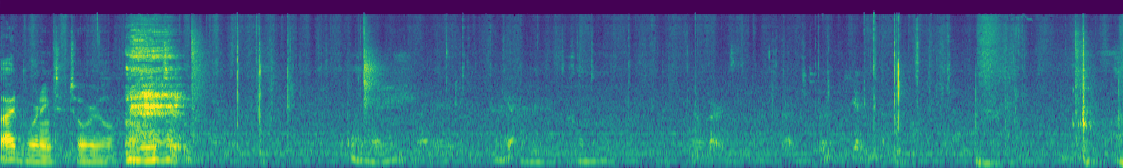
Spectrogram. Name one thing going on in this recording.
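Playing cards in sleeves click and shuffle softly between hands.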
